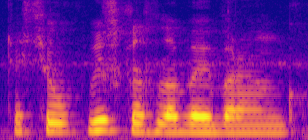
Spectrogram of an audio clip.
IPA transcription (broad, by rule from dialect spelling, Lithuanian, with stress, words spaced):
tʲɛˈsʲoːk ˈʋʲɪskɐs lˠɐˈbɐɪ ˈbrɐŋɡʊ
